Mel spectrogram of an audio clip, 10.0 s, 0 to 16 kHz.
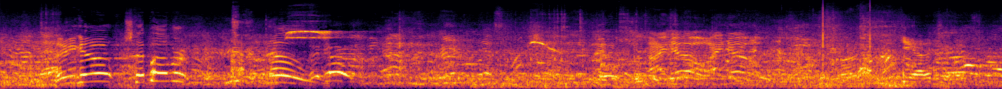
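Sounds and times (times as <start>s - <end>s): voices calling out in a gym: 0.0s - 10.0s.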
